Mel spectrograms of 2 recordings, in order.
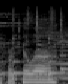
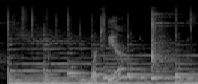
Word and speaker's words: tortilla: browns bread aini a torella a spaghetti hold on stop right there oh my gosh this is a sin what tortilla tortilla yes that's how you say it uh tortilla radish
